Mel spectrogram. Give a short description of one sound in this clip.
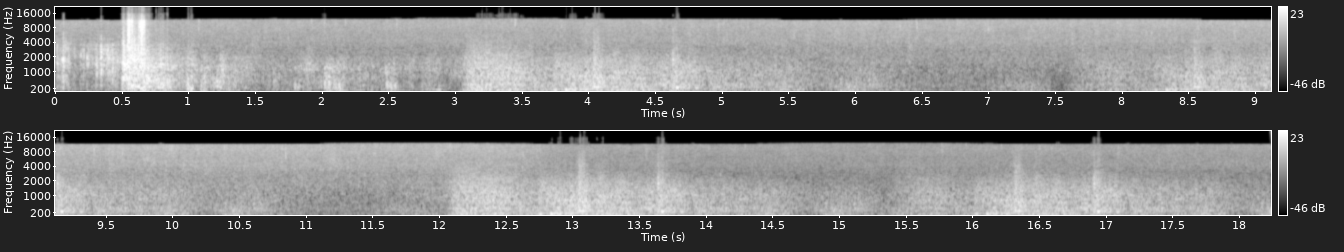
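Thunder rumbles and cracks in repeated deep rolls.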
